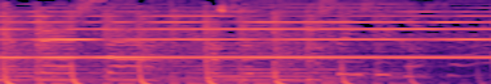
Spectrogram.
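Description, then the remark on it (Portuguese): A cheap, fake electronic school siren rings out loudly: rapid falling chirps repeat about three times a second over a steady high-pitched whine, continuous for the whole stretch with no talking. “essa sirene é de mentira.”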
